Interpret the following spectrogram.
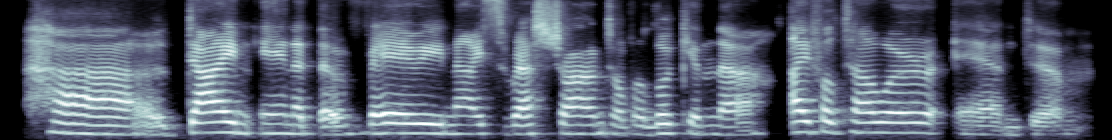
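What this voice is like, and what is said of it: Speaks with a non-native accent. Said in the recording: “my accent”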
